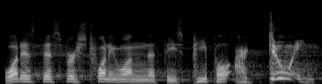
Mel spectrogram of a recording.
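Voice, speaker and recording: A male pastor preaching a sermon and retelling a Bible story in a conversational, animated way. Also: medium pitch, normal speed. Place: church sanctuary. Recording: dull recording with long church reverb.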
